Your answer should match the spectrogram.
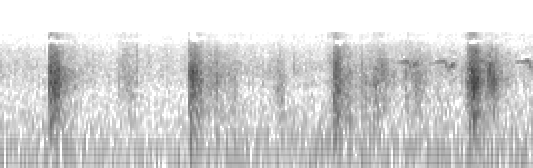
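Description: Radio-drama sound effect of a man's footsteps coming slowly closer, four steps about a second apart.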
